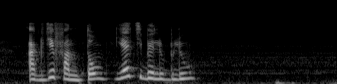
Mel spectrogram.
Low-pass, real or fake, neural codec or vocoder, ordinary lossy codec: 7.2 kHz; real; none; none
